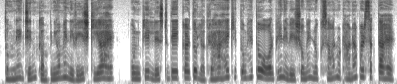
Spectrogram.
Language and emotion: Hindi, fearful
